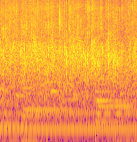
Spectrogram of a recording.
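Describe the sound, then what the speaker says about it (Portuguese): Church congregation clapping together at an evening service, steady dense applause filling the space without letup, a mid-distance crowd sound with no distinct voices standing out. "Aplauda o Rei Jesus"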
